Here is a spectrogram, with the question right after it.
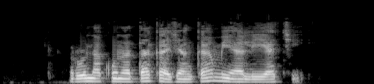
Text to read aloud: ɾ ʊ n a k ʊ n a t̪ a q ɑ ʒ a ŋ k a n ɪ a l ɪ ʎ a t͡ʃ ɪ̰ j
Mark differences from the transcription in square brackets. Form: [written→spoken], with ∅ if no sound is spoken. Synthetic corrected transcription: ɾ ʊ n a k ʊ n a t̪ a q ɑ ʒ a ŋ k a [n→m] ɪ a l ɪ [ʎ→j] a t͡ʃ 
